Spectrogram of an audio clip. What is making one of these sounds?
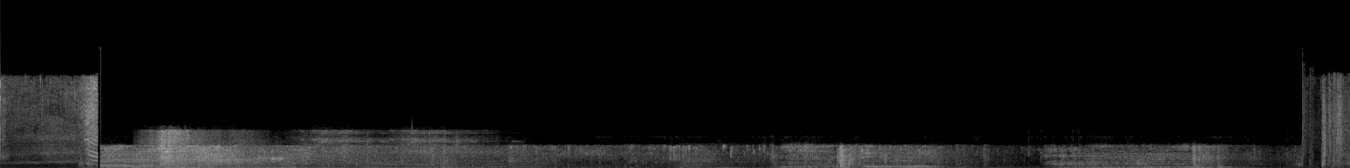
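A zombie growls and snarls nearby.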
